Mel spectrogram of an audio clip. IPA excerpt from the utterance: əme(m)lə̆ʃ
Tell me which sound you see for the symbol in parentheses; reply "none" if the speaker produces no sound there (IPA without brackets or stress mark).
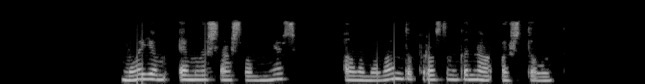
m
